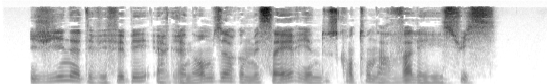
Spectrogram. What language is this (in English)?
Breton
